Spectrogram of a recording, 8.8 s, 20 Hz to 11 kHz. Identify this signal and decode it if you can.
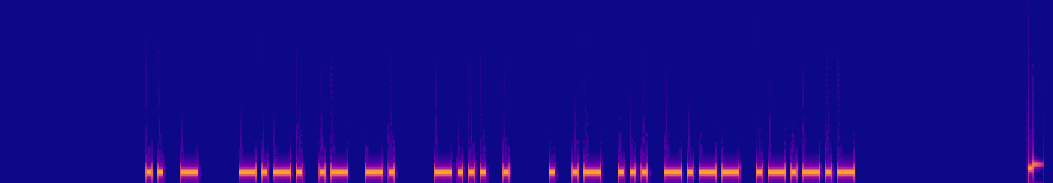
Morse code, heard as a keyed tone, about 25 wpm, 700 Hz. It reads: IT CAN BE EASY.
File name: practice / 25wpm / Sentences with 3-Word Phrases - 25wpm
